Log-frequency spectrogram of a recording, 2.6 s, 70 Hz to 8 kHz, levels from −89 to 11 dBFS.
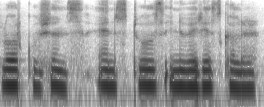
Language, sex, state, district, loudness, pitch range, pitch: English, female, Arunachal Pradesh, Lower Dibang Valley, -16 LUFS, 170-185 Hz, 175 Hz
